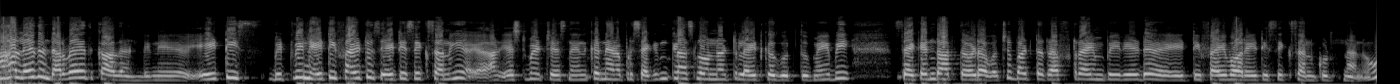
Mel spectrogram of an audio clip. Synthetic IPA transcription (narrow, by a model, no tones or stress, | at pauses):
ɦaːleːd̪ɐɳɖɐɾʋɐjd̪ikaːd̪ɐɳɖineːnueːʈiː | biʈʋiːneːʈiːpʰɐjʋʈueːʈiːsiksɐniɐesʈimeːʈ̚t͡ʃeːsind̪end̪ukɐɳʈ̬ːeneːnɐpːuɽusɛkɐɳɖ̚klaːslo̞ːunːɐʈːulɐjʈɡaːɡuɾt̪ume̞ːbiːsekeɳɖaːɾt̪ʰəːɾɖɐʋɐt͡ʃːubɐʈɾɐpʰʈɾɐjmpiːɾijɐɖeːʈiːpʰɐjʋaːɾeːʈiːsiksɐnukuɳʈunːaːnu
